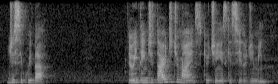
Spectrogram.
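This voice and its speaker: Fairly slow talking from a woman with a medium pitch. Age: 20s. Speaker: crochet crafter. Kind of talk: casual talk to camera.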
